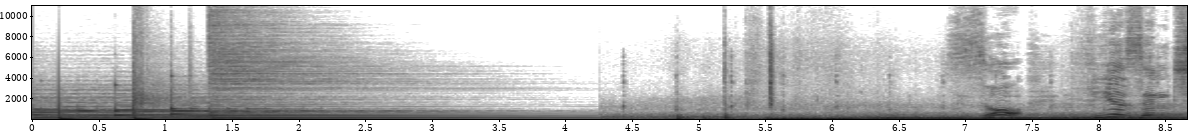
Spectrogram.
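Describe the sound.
An Audi RS Q8 engine rumbles and climbs steadily in pitch as the car accelerates, heard from inside while driving out of Mettmann on the way to Starbucks, following a short musical chime; a voice briefly speaks over the engine noise.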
